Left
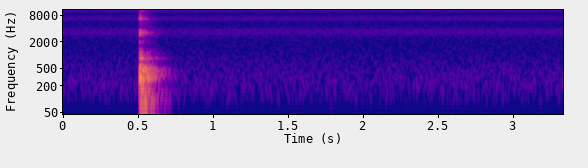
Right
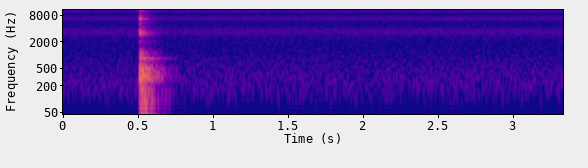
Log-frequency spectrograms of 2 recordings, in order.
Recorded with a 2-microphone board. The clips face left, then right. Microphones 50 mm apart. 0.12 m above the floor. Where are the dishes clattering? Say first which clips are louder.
Left 5 dB; 25° left (ahead or behind), 0.9 m.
